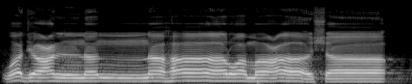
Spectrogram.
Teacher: یہ نون مشدد ہے، اس میں گنہ کر کے پڑھیں گے اور را کو پر پڑھیں گے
